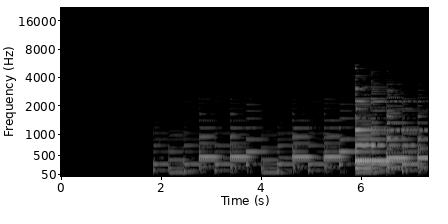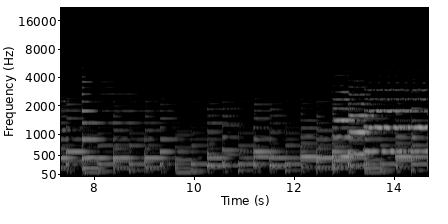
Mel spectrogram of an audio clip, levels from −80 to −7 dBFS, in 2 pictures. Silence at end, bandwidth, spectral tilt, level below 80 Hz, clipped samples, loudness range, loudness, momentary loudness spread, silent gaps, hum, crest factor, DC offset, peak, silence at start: 0 s; 10.5 kHz; -6.5 dB/octave; -86 dBFS; under 0.1%; 9 LU; -45 LUFS; 15 LU; none; none; 18 dB; under 0.1%; -26 dBFS; 1.85 s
